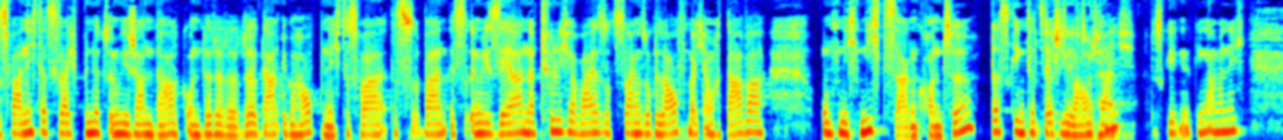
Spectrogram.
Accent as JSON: {"language": "German", "country": "Iran", "lives_now": "Germany", "said": "So, ich stamme aus dem Iran"}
